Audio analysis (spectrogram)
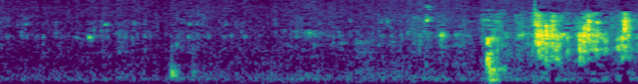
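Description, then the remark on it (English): A few faint drips, then coconut water starts pouring on top of a mixed drink in a glass with a bright, splashy trickle that continues steadily. No one speaks. “So now we're going to go coconut water on the top.”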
